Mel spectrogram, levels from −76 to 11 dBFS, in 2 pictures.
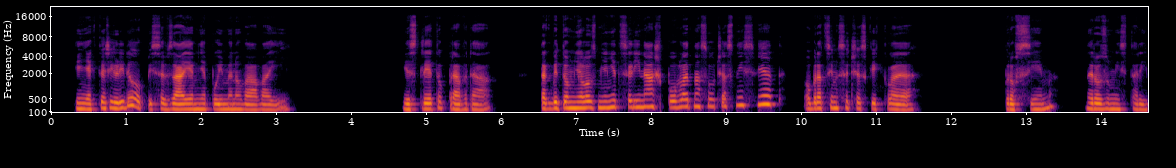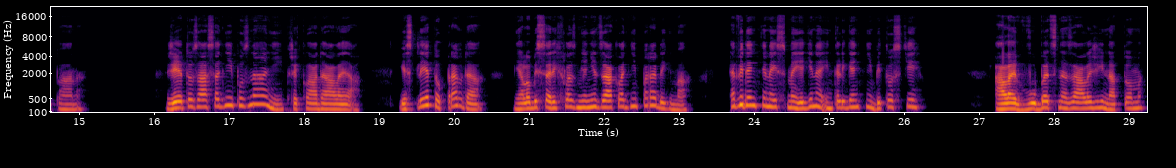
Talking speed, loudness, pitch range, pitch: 115 wpm, -19 LUFS, 165-225 Hz, 185 Hz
